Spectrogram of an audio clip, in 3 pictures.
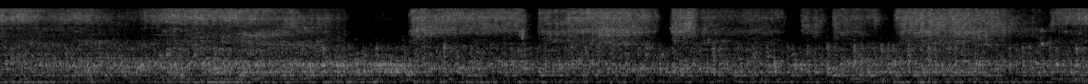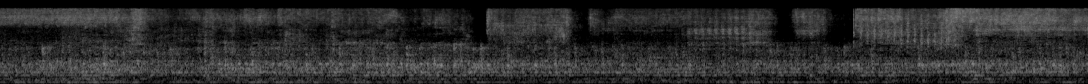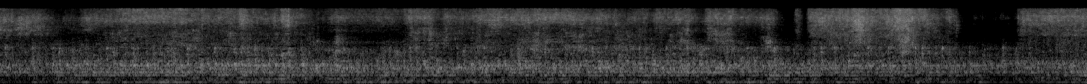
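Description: Motor-driven wood lathe running with a steady hum while a hand-held tool rubs against the spinning wooden spindle, a hiss that breaks off briefly many times as the tool is lifted.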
